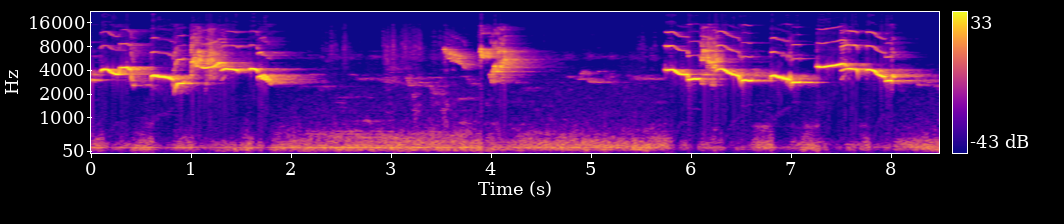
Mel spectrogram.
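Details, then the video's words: Oriental magpie-robin in morning song, meant to set other magpie-robins singing: bursts of bright, slurred whistles and a few scratchy notes, then a quieter stretch of low background hum before another run of repeated whistled phrases. "pancingan suara kacer pagi hari"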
